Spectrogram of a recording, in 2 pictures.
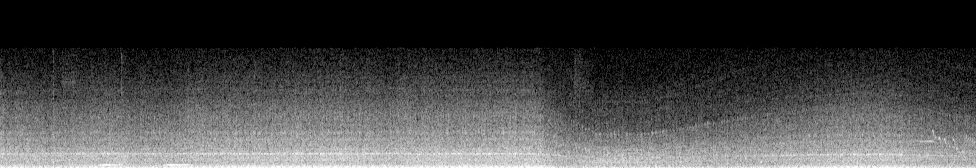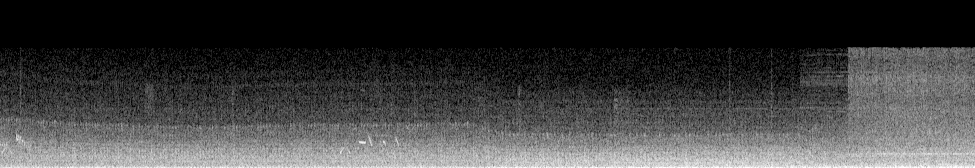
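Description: A tractor engine rumbles steadily and shifts in pitch as the tractor drives and turns.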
